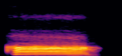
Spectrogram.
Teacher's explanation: और जबकि जब हम आ का उच्चारण करेंगे तो आ ऐसे उच्चारण करने में हमारा पूरा मुंह खुल जाता है। कोई बीच में रुकावट या बाधा पैदा नहीं होती। जीभ अपनी सामान्य स्थिति से ऊपर तो उठती है पर इतना ऊपर नहीं उठती कि वायु का रास्ता वह रोक सके।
